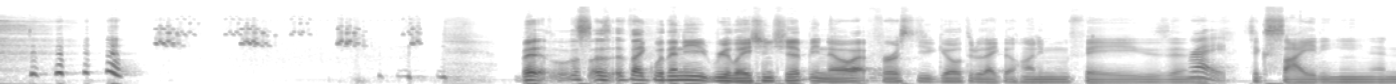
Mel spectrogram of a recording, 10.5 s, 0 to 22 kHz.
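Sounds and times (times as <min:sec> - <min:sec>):
crickets chirping: 0:01.2 - 0:03.2
speech: 0:03.9 - 0:10.4.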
